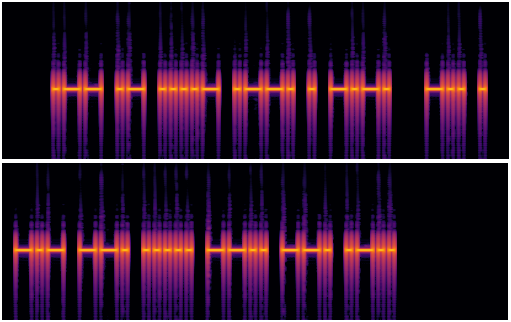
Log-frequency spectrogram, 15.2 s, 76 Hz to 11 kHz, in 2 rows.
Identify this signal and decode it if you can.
Morse code, heard as a keyed tone, about 16 wpm, 700 Hz. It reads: WA4PEC DE KG5ZGL
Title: USA Callsign DE Callsign - 6 Characters - 15wpm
